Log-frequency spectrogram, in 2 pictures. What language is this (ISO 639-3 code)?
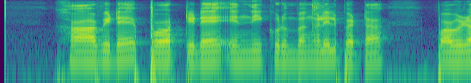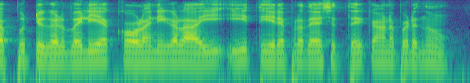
mal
